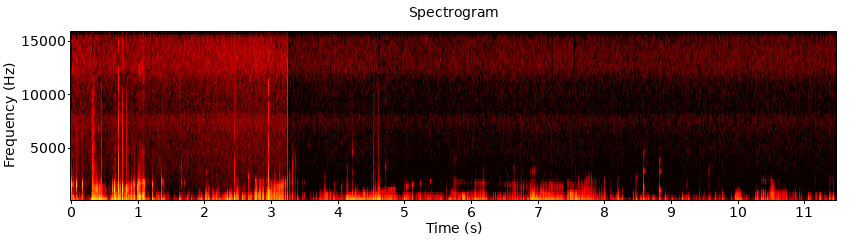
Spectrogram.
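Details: Continuous low gurgling and rumbling from the empty stomach of a hungry person on a diet; stomach growling (borborygmi), a normal gut sound.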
